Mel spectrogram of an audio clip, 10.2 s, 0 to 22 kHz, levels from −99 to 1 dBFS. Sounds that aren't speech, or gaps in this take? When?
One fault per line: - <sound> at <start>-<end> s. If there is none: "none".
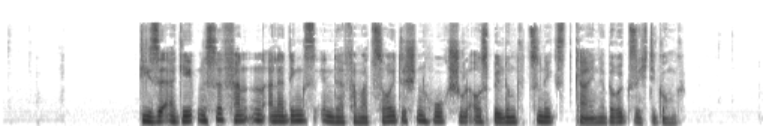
none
